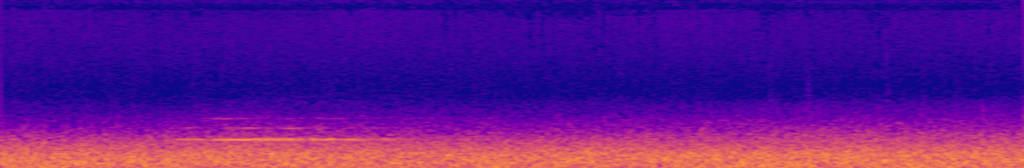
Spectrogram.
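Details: Whale underwater: one steady tonal moan with faint higher overtones, held for about a second and a half, rising out of a dense, constant low rumble of underwater noise.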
